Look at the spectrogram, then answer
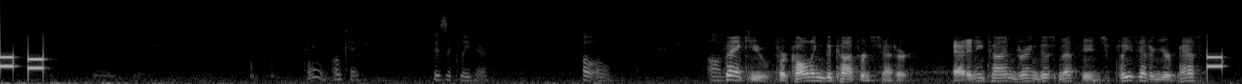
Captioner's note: phone dialing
